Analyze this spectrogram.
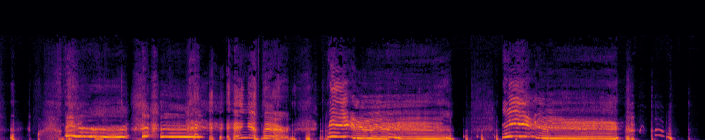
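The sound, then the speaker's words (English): A squeaky rubber chicken dog toy lets out a string of loud, wailing squawks, some long and drawn out with bending pitch, some short and choppy, while a voice speaks briefly among them. “The rubber chicken noise.”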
